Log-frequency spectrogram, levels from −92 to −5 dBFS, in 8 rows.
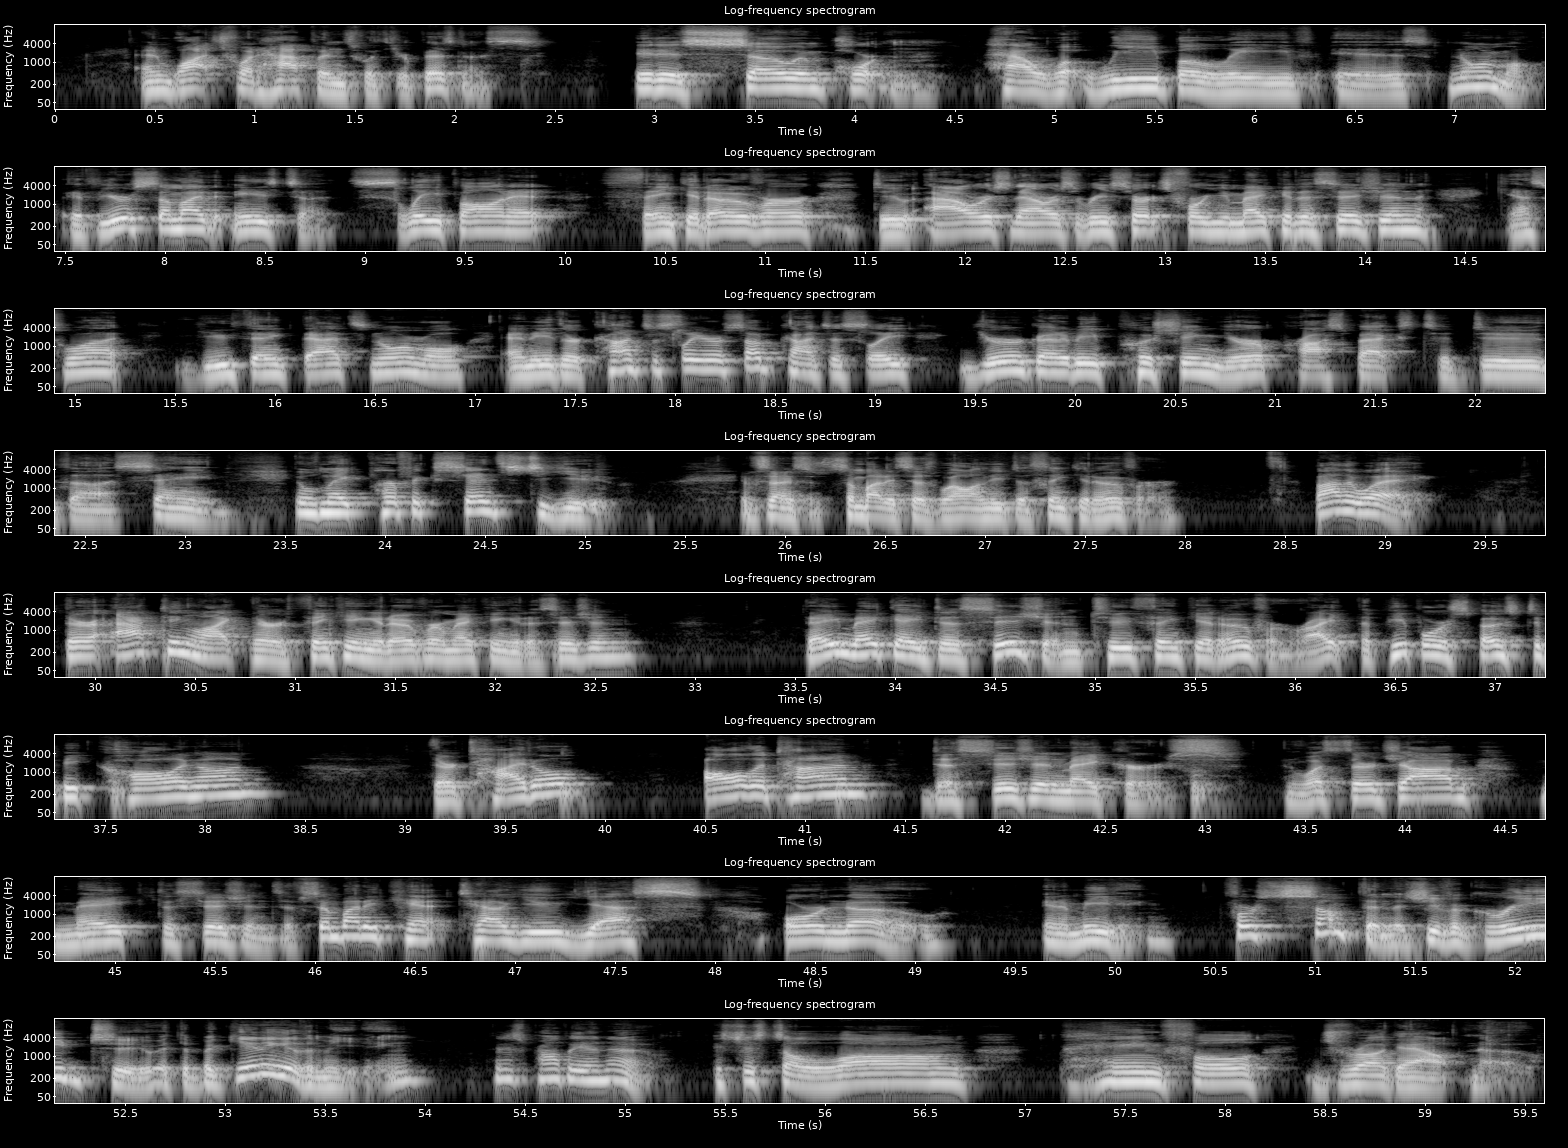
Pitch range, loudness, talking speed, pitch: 120-155 Hz, -22 LUFS, 160 wpm, 135 Hz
